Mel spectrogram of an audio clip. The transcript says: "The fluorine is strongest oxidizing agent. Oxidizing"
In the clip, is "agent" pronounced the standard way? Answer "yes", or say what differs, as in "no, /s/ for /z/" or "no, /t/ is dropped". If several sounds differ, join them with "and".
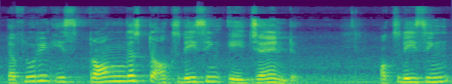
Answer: yes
